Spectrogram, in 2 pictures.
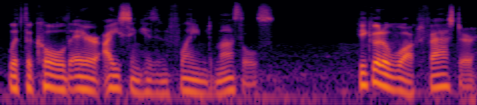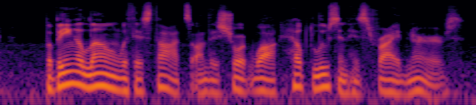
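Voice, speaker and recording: Male audiobook narrator, very low register, noisy recording. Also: fairly bright tone. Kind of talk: scripted story narration.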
